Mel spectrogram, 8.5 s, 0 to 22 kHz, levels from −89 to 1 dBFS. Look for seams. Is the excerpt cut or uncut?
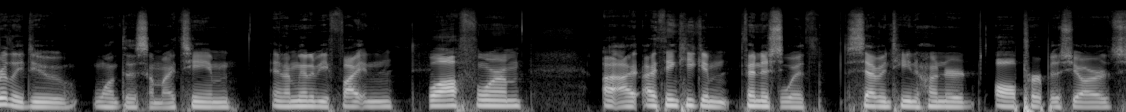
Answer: cut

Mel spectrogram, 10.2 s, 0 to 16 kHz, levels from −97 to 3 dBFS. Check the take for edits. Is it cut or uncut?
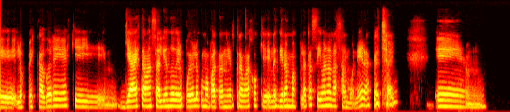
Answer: uncut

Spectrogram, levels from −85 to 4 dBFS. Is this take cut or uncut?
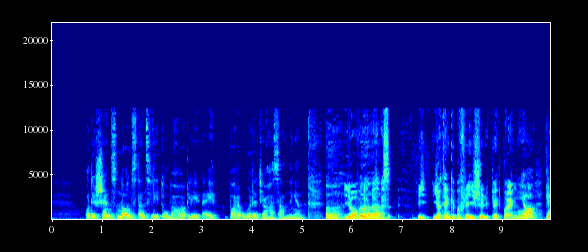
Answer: cut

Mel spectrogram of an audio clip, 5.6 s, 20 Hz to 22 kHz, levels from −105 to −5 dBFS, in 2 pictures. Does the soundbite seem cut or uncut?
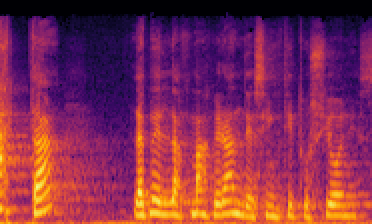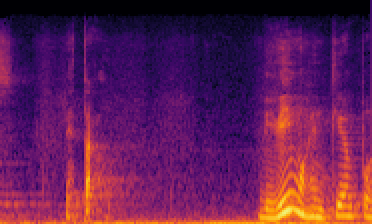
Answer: cut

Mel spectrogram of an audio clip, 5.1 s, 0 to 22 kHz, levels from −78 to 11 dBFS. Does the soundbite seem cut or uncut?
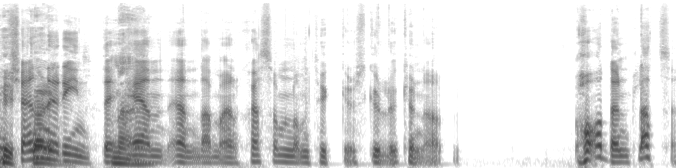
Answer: uncut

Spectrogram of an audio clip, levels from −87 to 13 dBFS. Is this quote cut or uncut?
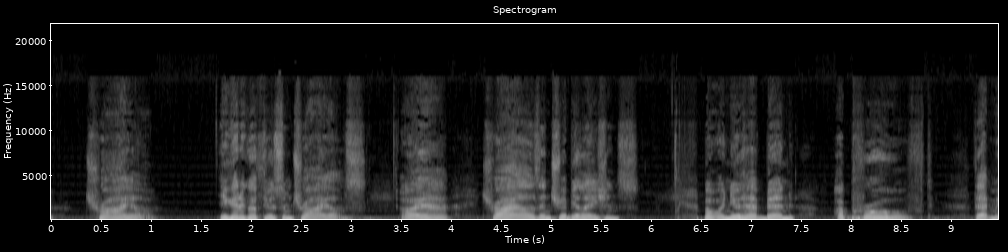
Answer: uncut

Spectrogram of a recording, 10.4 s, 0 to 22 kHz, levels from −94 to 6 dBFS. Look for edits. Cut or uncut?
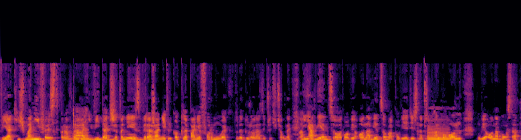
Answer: cut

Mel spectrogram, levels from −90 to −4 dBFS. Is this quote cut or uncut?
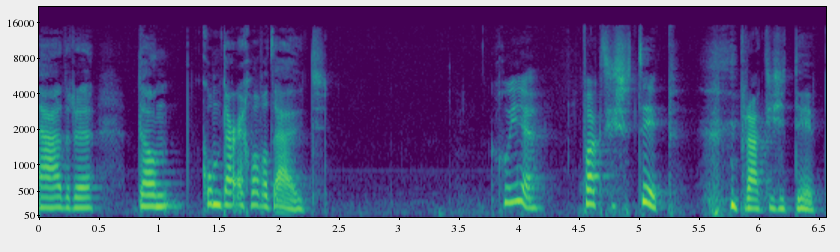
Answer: uncut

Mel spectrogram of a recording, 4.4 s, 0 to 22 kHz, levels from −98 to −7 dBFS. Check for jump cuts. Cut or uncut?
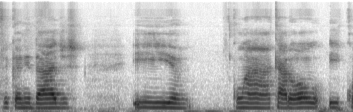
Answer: cut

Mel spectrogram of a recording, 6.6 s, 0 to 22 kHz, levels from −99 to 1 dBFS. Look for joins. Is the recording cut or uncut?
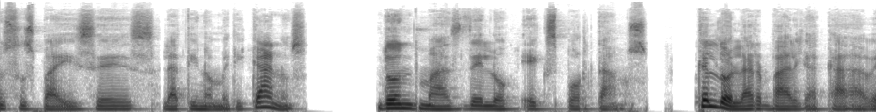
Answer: cut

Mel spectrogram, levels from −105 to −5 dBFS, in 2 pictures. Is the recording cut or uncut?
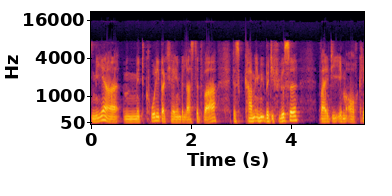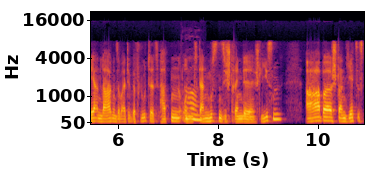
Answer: uncut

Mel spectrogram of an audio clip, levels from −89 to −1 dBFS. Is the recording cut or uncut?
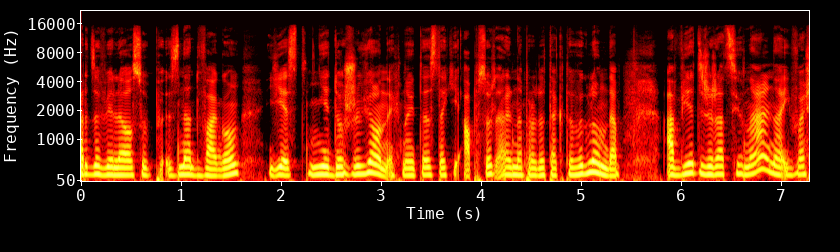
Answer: uncut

